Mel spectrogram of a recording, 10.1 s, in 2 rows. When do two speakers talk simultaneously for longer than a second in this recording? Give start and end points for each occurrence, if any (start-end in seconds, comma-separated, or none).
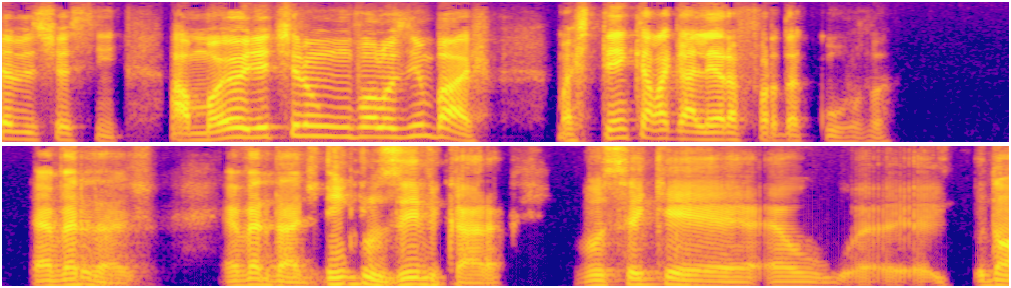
none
